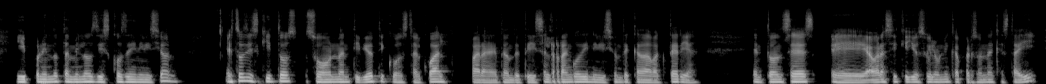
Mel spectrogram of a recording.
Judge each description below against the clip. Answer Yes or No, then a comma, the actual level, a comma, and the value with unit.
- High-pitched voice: No, low, 115 Hz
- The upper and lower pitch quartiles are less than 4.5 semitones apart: Yes, average, 2.7 semitones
